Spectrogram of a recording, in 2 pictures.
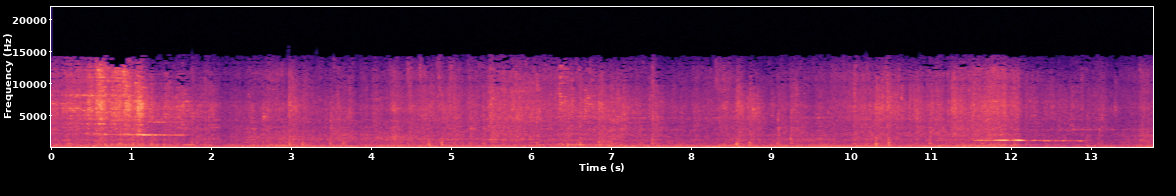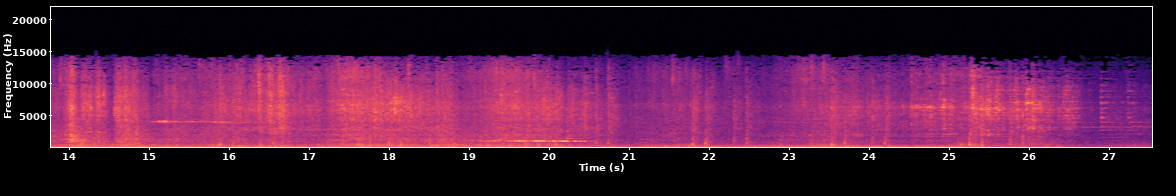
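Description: Double-stack intermodal freight cars rolling past on jointed track: a steady rumble of steel wheels on rail with clicks and clatter, and a few brief wheel squeals. The sound drops near the end as the last car goes by.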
